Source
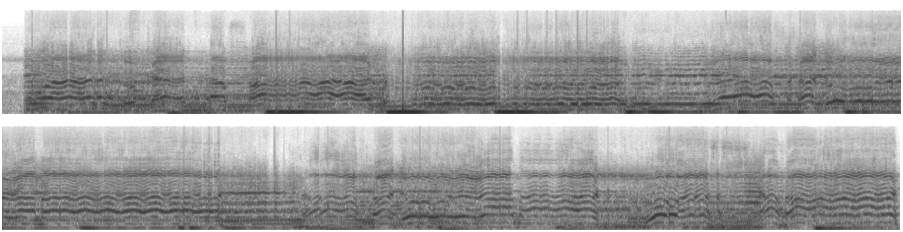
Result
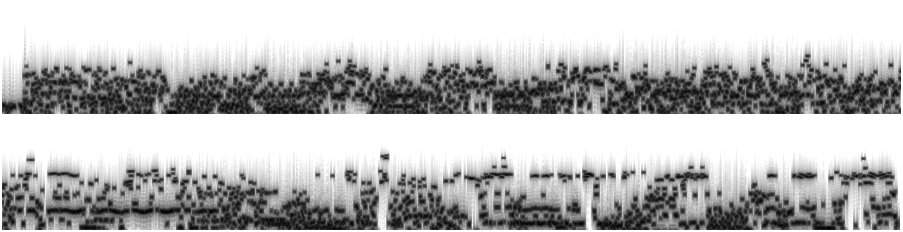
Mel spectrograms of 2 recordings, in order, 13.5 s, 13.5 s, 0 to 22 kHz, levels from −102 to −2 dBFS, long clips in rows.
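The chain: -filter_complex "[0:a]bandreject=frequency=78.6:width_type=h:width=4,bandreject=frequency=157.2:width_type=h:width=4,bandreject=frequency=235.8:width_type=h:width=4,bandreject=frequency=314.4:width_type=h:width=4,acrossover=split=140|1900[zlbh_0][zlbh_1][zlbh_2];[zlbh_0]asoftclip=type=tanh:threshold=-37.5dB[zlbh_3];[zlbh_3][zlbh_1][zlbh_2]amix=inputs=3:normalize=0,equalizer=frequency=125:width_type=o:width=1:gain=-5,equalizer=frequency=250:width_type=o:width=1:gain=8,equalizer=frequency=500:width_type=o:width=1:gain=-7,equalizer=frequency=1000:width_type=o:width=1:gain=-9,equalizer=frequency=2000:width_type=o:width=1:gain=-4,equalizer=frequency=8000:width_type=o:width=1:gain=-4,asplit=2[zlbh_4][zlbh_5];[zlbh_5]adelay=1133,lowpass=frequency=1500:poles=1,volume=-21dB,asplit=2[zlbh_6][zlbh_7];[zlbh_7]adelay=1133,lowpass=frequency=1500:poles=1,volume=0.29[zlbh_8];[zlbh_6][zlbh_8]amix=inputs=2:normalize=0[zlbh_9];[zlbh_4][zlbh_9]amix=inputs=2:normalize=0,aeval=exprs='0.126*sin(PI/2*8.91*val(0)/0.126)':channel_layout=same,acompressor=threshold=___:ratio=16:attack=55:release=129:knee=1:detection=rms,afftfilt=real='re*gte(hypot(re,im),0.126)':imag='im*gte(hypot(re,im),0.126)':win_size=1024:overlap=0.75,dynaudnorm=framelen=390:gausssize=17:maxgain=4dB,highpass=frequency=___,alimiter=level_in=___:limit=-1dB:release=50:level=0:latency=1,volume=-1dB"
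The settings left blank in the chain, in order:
-28dB, 42, 28dB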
